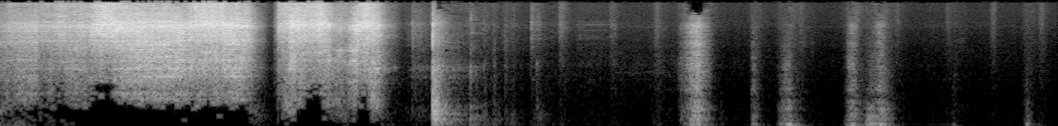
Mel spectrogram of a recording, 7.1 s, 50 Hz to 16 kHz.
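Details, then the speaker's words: Sony ST-2950F stereo tuner, probably late 1970s: steady hiss from air duster blown over the tuning capacitor, then irregular crackling bursts and dropouts; tuning gang sensitive to disturbance, cause unclear, possibly unstable oscillator suspected. "So there's something very strange going on there. I'm not entirely sure what's going on there."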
